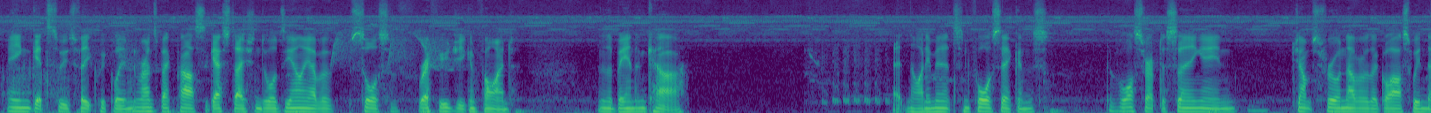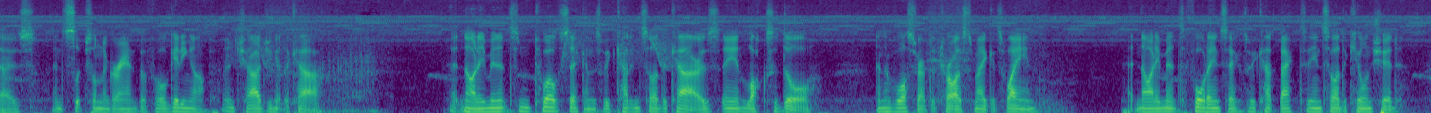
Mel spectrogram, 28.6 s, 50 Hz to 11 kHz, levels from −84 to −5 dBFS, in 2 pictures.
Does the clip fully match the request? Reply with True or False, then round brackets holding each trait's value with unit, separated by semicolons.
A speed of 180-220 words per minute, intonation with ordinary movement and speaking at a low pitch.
False (200 wpm; 1.9 semitones; 100 Hz)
